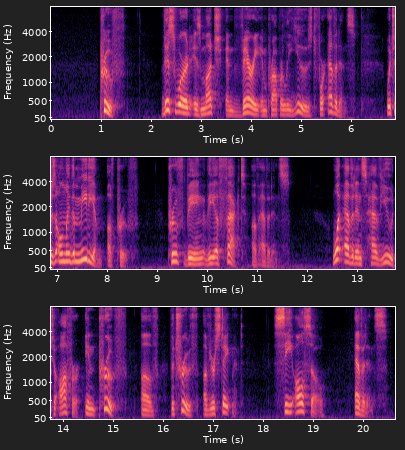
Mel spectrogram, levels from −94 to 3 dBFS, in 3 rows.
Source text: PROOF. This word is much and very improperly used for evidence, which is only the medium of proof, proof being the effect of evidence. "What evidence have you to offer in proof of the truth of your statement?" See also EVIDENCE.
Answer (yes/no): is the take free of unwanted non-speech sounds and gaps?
yes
